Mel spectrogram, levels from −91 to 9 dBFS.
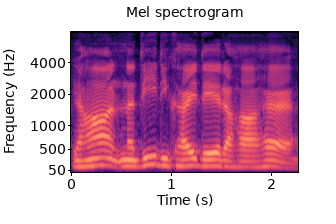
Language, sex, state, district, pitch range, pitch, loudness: Hindi, male, Arunachal Pradesh, Lower Dibang Valley, 125-150 Hz, 135 Hz, -15 LUFS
